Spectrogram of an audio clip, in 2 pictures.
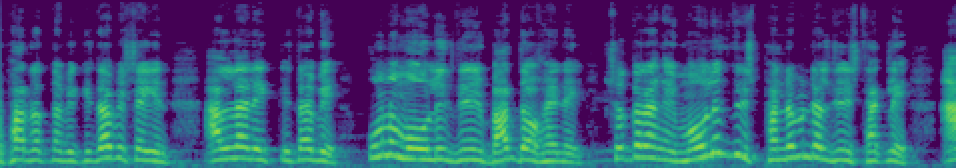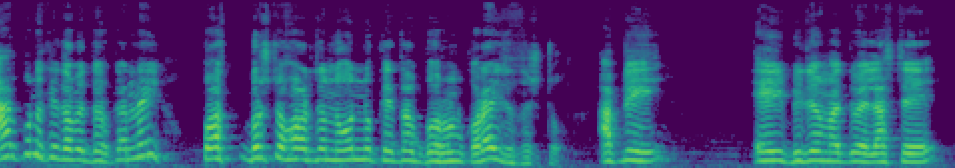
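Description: Here a man talks with a high pitch and ordinary pitch variation. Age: 50s. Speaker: Islamic researcher, channel host. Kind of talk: religious teaching discussion.

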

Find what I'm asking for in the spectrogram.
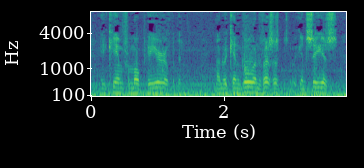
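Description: A man speaks at a fairly slow pace with a Donegal accent. The sound is dry with no echo, and there is noticeable background noise. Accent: Donegal Irish. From Ireland, Ramelton, County Donegal. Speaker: local historian. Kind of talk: interview. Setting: outdoors. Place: open country.

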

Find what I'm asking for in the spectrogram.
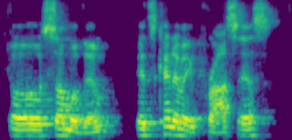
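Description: Quiet background with audible room echo. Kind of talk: casual chat before a presentation. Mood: joking, relaxed. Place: home room. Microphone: video call.

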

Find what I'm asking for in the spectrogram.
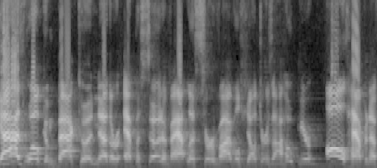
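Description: Faint music plays in the background as a man talks with hardly any pauses. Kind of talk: sales presentation to camera. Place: office.

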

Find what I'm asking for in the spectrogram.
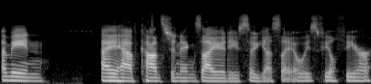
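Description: A woman puts on a character voice with a very deep, low pitch and a raspy sound. Her intonation is monotone and flat, and her pace is moderate. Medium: game stream. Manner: blunt, exasperated.

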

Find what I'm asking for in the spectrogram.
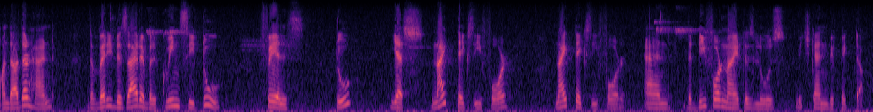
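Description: The speaker goes very slowly with long, frequent pauses and ordinary pitch variation over noticeable background noise. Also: man, fairly high pitch for a man. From India. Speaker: chess player. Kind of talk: tutorial.

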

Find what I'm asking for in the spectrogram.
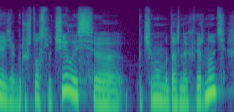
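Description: Quiet background, moderate pace, a woman's voice. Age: 30s. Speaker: charity foundation director; guest. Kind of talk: interview. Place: studio. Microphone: studio mic.

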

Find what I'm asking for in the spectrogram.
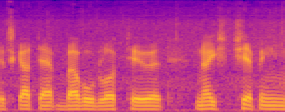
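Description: Light background noise and a dry sound with no echo accompany speech at a moderate pace. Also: man. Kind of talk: casual vlog chat. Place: rain. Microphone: phone near.

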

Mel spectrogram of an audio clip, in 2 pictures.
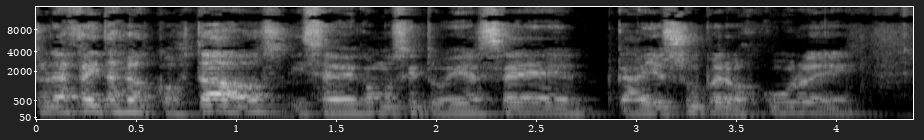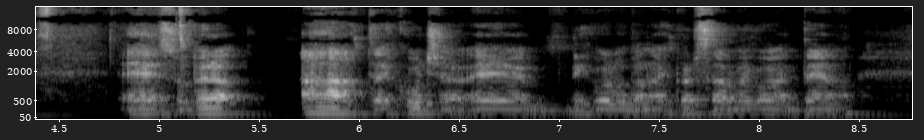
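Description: Using a medium pitch and a slightly mellow tone, a man talks at a fairly quick pace with fairly even intonation and vocal fry.

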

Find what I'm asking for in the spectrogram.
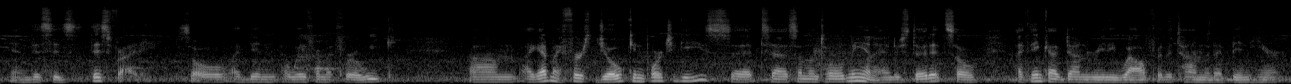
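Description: A man's voice with ordinary pitch variation over noticeable background noise. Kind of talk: casual vlog chat. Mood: relaxed, content. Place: garden. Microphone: phone near.

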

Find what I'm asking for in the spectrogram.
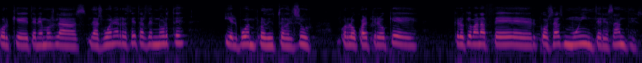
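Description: A woman speaks at a high pitch in a monotone, flat intonation. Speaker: restaurant owner, cook. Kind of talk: event talk. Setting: restaurant event.

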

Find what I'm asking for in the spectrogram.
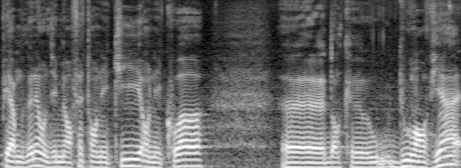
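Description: A man talks at a moderate pace with ordinary pitch variation. His pitch is fairly low. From Algeria, Algiers; Algeria. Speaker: singer; guest. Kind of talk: panel discussion. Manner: casual. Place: hall. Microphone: lapel.

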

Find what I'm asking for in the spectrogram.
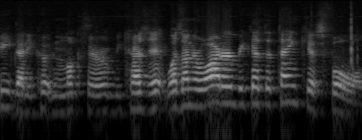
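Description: The speaker is a man with ordinary pitch movement. He keeps a medium speed. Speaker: homeowner vlogger. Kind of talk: casual vlog chat. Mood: annoyed, complaining. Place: garage. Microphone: phone near.

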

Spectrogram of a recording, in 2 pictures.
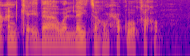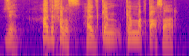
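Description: A man with a Najaf accent speaks at a fairly slow pace in a medium pitch, his somewhat breathy voice swinging very widely in pitch. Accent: Iraqi Arabic, Najaf. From Iraq, Najaf; Iraq. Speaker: cleric. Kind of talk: religious lesson. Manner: animated. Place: studio.

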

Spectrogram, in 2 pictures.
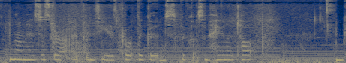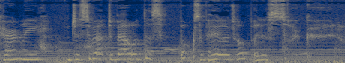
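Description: A woman talks at a moderate pace over clear music in the background. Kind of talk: casual vlog chat. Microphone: phone near.

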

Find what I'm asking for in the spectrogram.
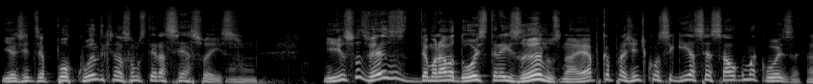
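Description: High in pitch, a man speaks with lively intonation at a fairly quick pace. The background is quiet and the sound dry with no echo. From Brazil, Santa Catarina highlands (Ponte Alta do Norte); Santa Catarina, Brazil. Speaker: agronomist; podcast guest. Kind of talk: casual chat. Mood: relaxed, reminiscing. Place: studio. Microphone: studio mic.

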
